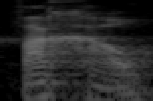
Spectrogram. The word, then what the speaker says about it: Wachau: How's my pronunciation? Wachau. – Wachau, perfect. That's really good.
